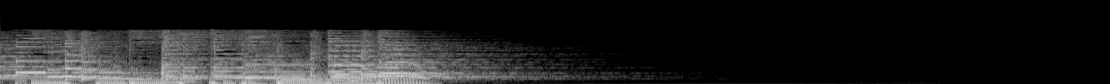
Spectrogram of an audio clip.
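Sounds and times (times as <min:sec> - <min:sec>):
jazz music: 0:00.0 - 0:06.4.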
